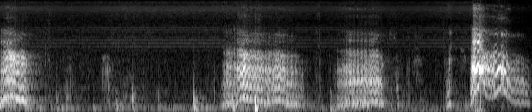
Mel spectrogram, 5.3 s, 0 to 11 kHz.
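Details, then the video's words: Chocolate Labrador Retriever puppies, 24 days old, giving several loud squealing whines in separate bursts of about a second each, with quieter gaps and faint background noise between them. "choco labrador - 24 dní stará štěňata"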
